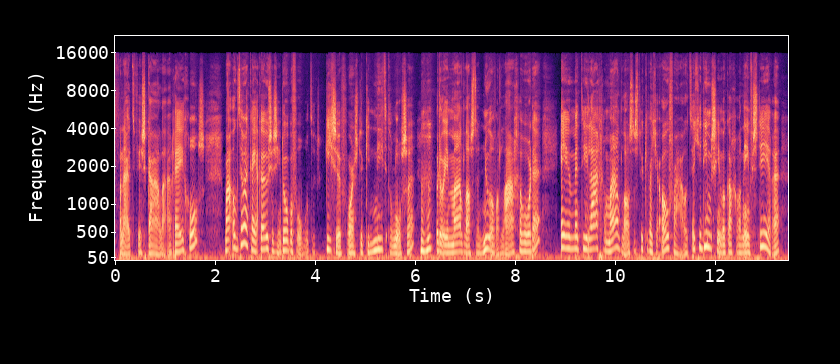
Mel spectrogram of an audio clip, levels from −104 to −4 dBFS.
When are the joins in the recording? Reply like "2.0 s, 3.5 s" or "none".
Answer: 2.9 s, 3.3 s, 5.4 s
